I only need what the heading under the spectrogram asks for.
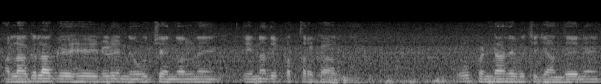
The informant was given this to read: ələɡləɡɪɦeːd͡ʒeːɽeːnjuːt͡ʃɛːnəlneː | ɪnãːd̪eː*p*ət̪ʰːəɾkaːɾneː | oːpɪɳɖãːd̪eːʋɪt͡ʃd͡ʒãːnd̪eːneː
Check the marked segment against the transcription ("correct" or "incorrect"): correct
